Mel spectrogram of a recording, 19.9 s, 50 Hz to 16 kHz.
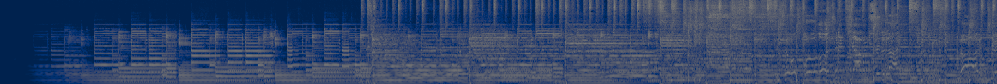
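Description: A rock cover song from a 2004 tribute album opens with sustained, effects-laden guitar chords before the full band crashes in with drums and distortion, continuing loud and steady with no voices.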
